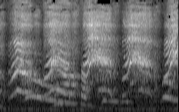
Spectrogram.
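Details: Loud, high-pitched rhythmic wails in repeated bursts with breaths between, from a newborn moments after a fast normal vaginal delivery; newborn cry.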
